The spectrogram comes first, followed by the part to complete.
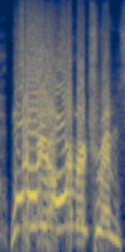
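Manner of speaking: aggressive, in-your-face yelling, very high and very loud. Repeating a question to show how aggressive it sounds, aggressive yelling. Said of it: "You see how aggressive that sounds?".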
